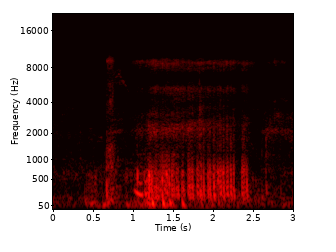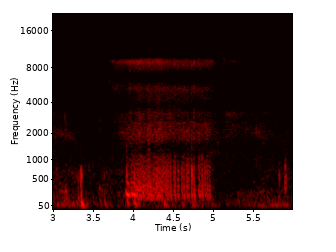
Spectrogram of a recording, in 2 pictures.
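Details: Pet named Rowan sleeping and snoring: two soft, fluttering snores with small clicks and snuffles between them, about ten breaths a minute.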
